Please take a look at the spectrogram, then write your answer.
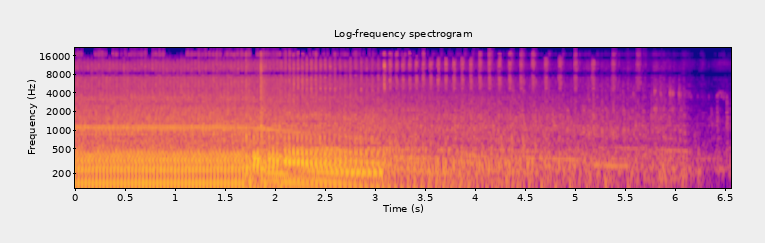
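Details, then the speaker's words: Toro Groundsmaster 52 with a swapped Briggs & Stratton 16hp cast-iron single: thumping about four beats a second that fades and stops; starts with gas poured in, runs about 20 seconds then dies, carburetor fuel starvation. "So kind of strange carb issue. It'll start if you pour a bit of gas in it. It'll run a bit."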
